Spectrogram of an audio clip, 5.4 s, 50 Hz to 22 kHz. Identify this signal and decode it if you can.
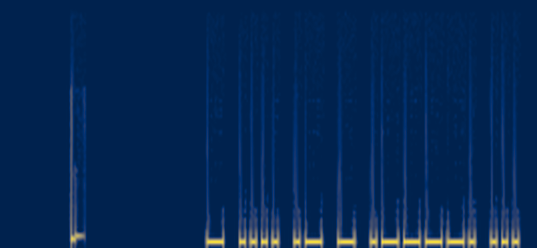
Morse code, heard as a keyed tone, about 22 wpm, 700 Hz. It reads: THAT'S
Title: A Sound Of Thunder 22wpm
